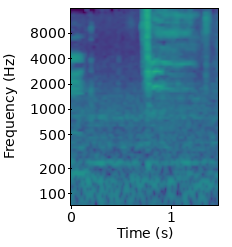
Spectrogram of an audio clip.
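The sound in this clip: A loud car passes on the road, heard from inside a moving vehicle. Its brief roar swells over the steady low rumble of road and engine noise.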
